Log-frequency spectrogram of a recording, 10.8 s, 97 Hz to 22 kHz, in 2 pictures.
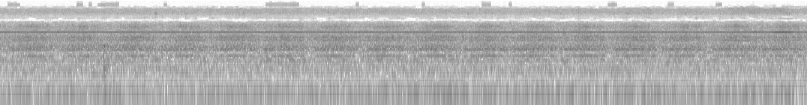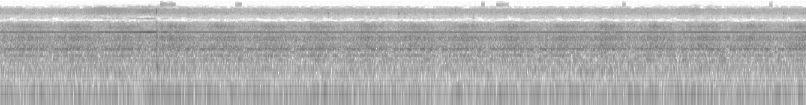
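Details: JVC GR-SXM330 Super VHS-C camcorder after transport rebuild (fix for clicking/E03 error): long rewind of a test tape with quiet steady motor hum and low drone, no clicking; normal rewind.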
